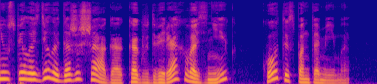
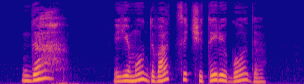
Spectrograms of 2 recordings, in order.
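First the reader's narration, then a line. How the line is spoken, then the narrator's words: Sad confirmation. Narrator (Russian): грустно подтвердила Зоя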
